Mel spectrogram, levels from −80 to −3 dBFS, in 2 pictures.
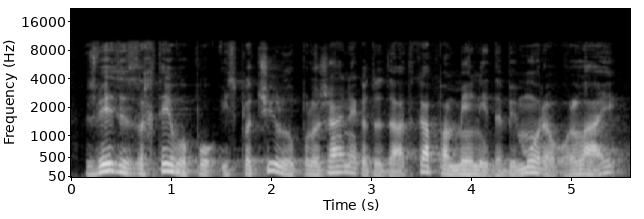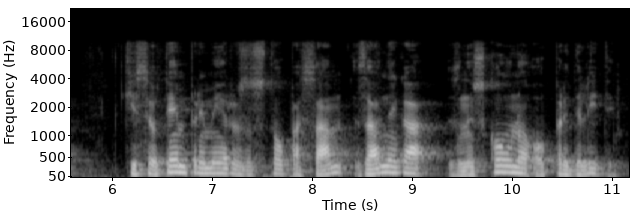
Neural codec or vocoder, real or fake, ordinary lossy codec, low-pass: none; real; AAC, 64 kbps; 9.9 kHz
